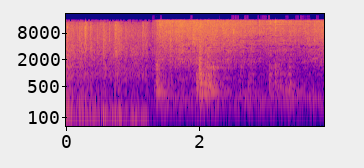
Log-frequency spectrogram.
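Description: Chopped capsicum frying with onion, bay leaf and garam masala in a hot pan, a steady close sizzle with stirring scrapes, a louder burst of spatter midway, no voices.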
